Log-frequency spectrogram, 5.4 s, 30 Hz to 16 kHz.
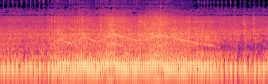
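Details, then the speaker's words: TVS Ntorq 125 scooter after repair of an engine noise complaint: steady low even putter at idle with no rattle or clatter; sound now good, normal idle. "Gas sound तो अच्छा हो गया"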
